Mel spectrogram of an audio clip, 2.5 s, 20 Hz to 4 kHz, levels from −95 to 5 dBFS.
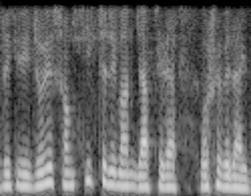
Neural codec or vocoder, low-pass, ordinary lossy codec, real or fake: codec, 24 kHz, 0.9 kbps, WavTokenizer, medium speech release version 1; 3.6 kHz; none; fake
